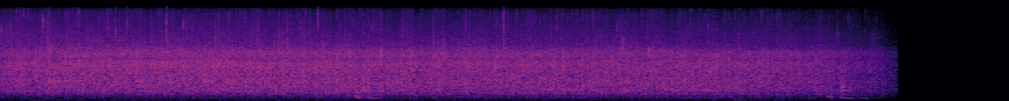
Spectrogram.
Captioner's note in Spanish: Aplausos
